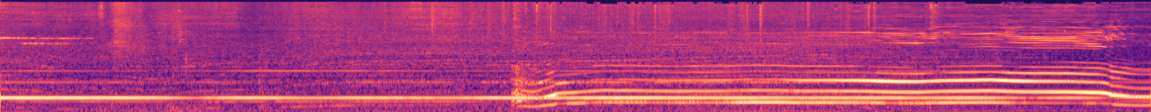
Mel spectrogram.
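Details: Morning wolf howling after snow, from animals living out on a deck. A steady voice holds alone at first, then a second howl swoops upward around four seconds and sustains, wavering slightly before dropping at the end.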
